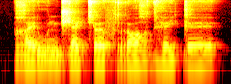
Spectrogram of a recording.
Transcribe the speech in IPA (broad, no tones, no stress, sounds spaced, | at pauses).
ʁ ɛ ɾ u n d͡ʒ æ cʰ ɜ f r ɒ ʁ dʱ ɛ j ɡ ɛ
